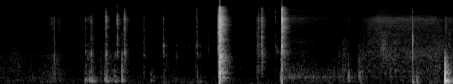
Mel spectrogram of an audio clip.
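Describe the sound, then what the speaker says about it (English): A staple gun fires staples around the edge of a sewing project, with sharp isolated snaps, two of them louder, among faint light taps and handling noise. "you staple it all the way around"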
